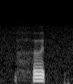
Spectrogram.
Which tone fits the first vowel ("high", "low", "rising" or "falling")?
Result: low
